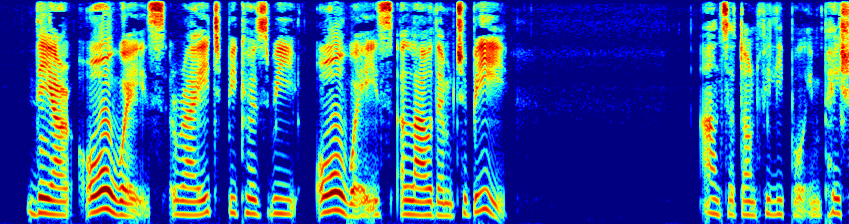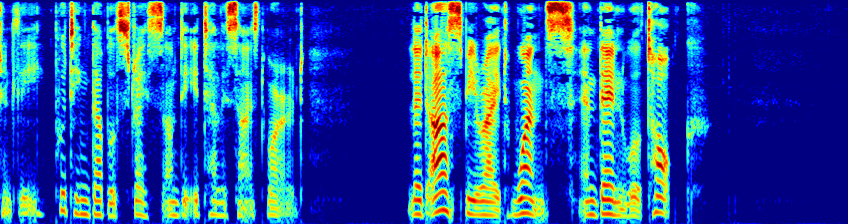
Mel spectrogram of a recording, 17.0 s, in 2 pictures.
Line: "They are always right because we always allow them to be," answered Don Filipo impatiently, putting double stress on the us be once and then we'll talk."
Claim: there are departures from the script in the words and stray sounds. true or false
true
